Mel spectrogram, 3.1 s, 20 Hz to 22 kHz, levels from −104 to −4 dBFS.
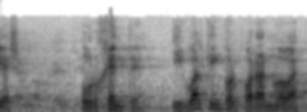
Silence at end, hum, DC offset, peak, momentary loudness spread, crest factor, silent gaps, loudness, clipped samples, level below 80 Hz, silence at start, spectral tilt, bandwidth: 0 s; none; under 0.1%; 0 dBFS; 16 LU; 20 dB; none; -19 LUFS; under 0.1%; -52 dBFS; 0 s; -5.5 dB/octave; 12.5 kHz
